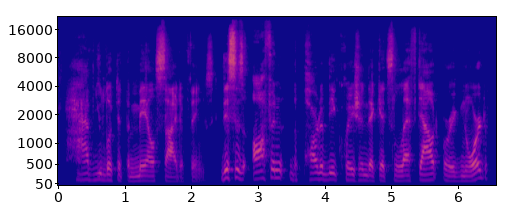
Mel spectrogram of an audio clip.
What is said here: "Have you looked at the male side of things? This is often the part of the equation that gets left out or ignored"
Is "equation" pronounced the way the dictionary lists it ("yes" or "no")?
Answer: yes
